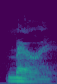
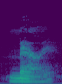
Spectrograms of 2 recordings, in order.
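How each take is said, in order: First: A soft, low, tender calling of her name; hushed, loving, much softer. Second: Soft, low, tender naming; hushed and lower. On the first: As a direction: say her name like a gentle embrace. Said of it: "something about the way he said it, the inflection in his voice, the tenderness". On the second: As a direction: breathe her name with deep love. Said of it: "at the sound of her voice, sound of a voice speaking her name". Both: A narrator's reading.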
